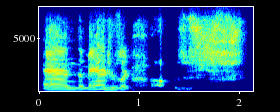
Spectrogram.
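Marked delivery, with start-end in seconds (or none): 1.1-2.0 an embarrassed half-whispered sh, caught off guard; hushed shush. Retold or imitated. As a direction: hush the word quickly, almost breathless. Manager hushing an awkward remark.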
